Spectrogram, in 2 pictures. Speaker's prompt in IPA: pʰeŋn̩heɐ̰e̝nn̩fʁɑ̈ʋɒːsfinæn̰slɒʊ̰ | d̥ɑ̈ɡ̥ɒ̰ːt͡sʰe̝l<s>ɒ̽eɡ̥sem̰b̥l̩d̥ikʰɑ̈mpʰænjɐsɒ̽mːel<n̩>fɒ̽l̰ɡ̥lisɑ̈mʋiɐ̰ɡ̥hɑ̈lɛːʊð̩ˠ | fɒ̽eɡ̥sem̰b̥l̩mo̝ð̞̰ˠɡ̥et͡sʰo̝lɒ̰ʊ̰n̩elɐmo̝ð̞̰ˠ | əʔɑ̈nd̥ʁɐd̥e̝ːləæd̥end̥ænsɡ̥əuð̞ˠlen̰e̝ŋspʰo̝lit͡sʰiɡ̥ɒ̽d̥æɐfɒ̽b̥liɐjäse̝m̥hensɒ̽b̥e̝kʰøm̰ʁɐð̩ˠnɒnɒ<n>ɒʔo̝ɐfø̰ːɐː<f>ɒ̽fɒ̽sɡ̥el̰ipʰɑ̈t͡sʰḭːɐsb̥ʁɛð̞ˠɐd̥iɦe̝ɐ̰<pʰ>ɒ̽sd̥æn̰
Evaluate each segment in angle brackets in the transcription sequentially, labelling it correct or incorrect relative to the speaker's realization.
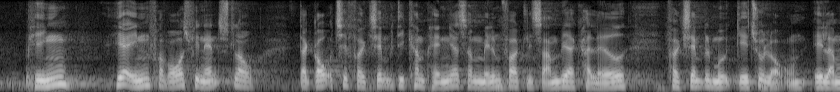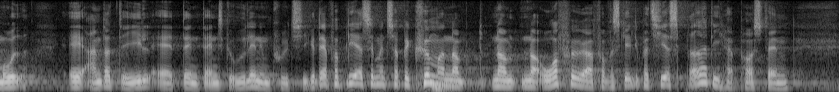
incorrect: f, incorrect: m̩, correct, correct, correct

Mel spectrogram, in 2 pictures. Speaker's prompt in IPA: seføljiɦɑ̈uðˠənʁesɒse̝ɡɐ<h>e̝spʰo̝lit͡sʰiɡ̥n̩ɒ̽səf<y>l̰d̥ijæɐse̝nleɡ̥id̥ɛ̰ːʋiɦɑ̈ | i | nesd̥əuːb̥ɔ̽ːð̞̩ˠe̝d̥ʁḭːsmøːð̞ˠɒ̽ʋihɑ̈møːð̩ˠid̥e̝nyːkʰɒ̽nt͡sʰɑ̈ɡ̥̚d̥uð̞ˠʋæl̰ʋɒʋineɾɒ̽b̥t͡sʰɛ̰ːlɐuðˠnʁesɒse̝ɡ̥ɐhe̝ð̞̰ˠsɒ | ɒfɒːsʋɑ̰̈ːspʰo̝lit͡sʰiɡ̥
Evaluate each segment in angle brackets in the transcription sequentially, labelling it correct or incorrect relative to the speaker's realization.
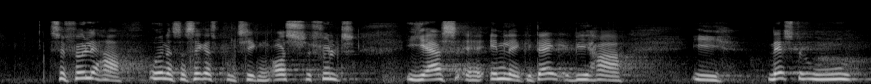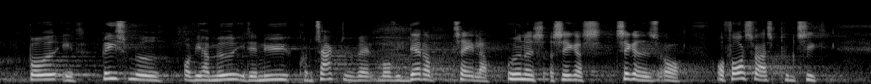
correct, correct

